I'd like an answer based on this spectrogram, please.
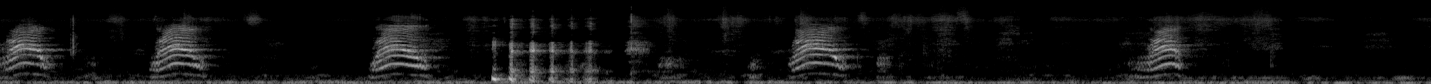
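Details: Indoors, Pumpkin the female red tabby, vocal like a Siamese and waiting for food, repeats arched meows roughly every two seconds, six in all, with a brief clatter of handling noises midway.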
